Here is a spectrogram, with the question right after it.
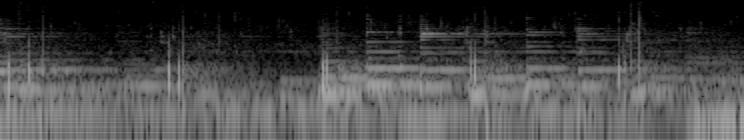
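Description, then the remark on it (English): Water drips at a steady pace, about once a second, in a natural underground cavern. Each drop lands with a bright, ringing plink that hangs in the air over a low, hollow background rumble. “It must have been a few degrees warmer down here than on the surface, for they could hear the sounds of dripping water.”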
